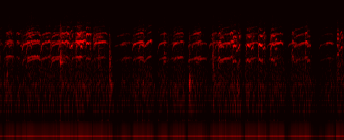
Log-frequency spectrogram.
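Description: A flock of small birds chirping: many short, arched chirps in quick, irregular succession, often overlapping.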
